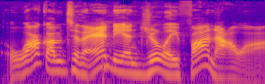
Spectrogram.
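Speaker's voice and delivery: put-on old-time 1960s announcer voice. A speaker doing impressions announces the show in a 60s announcer voice. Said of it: "I sound like a 60s announcer".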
